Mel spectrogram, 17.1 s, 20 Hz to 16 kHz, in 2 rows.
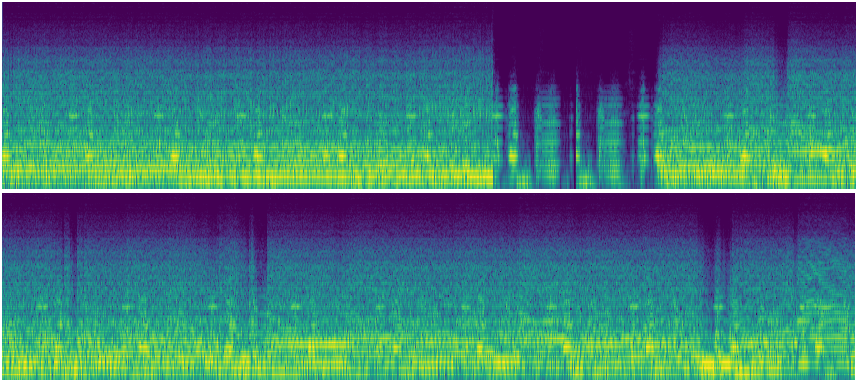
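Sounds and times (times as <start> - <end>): distorted electric guitar riff: 0.0 - 17.0
recorded backing track: 0.0 - 17.0.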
